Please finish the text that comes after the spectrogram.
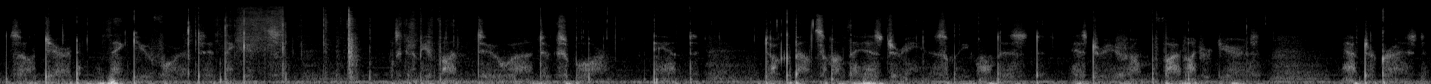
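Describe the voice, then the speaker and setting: Slow, breathy whispering ASMR host. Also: rough recording. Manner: hushed, unhurried, conspiratorial. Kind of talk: whispered ASMR, educational narration. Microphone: close stereo binaural microphone.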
